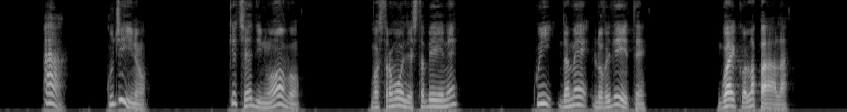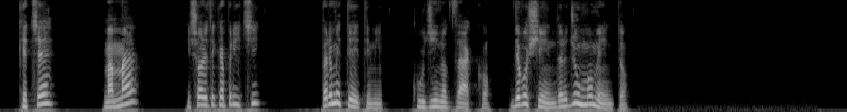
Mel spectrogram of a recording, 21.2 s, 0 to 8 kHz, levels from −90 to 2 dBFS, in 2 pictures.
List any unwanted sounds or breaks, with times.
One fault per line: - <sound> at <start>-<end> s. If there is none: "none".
none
